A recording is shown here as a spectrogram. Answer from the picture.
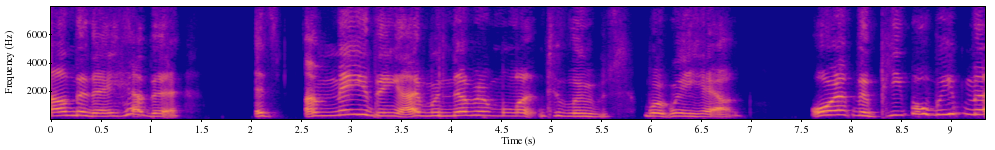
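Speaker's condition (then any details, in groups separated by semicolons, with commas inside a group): Cerebral palsy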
